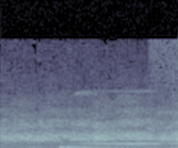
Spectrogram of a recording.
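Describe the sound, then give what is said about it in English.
Crows caw harshly in a short burst, a raspy call rising out of steady outdoor noise, moderately loud, with no one speaking. “god forsaken crows scathed at the crop surrounding the legs of the enormous beast”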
